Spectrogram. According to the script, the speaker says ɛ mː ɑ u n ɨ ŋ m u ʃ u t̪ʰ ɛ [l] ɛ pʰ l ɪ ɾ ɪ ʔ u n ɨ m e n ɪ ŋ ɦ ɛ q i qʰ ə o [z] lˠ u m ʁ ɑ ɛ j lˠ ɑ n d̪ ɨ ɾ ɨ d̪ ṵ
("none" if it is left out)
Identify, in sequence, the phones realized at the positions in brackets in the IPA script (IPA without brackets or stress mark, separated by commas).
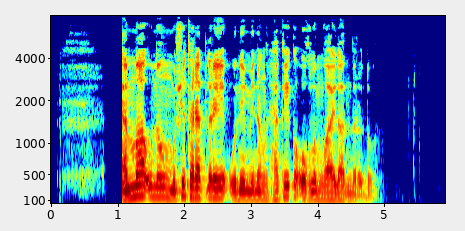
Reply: ɾ, ʁ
